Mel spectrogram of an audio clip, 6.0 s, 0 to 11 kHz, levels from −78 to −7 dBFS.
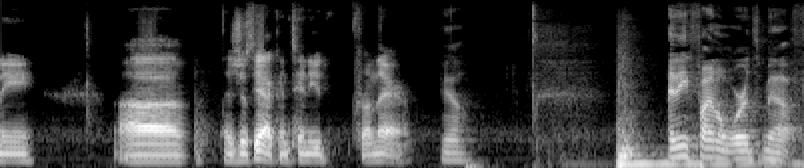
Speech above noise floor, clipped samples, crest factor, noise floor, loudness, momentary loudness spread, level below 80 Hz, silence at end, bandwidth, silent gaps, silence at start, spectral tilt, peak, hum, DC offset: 32 dB; under 0.1%; 18 dB; -48 dBFS; -17 LUFS; 16 LU; -30 dBFS; 0 s; 10.5 kHz; none; 0 s; -5.5 dB/octave; 0 dBFS; none; under 0.1%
